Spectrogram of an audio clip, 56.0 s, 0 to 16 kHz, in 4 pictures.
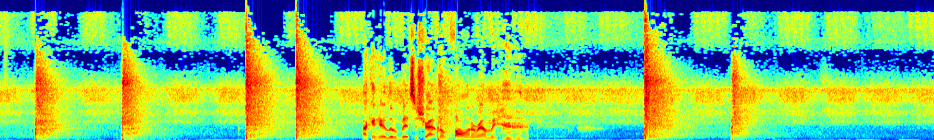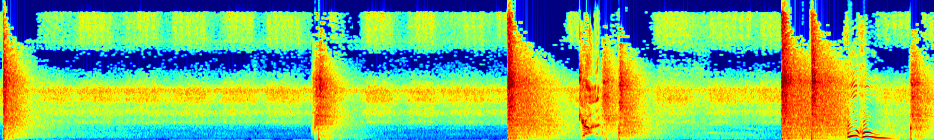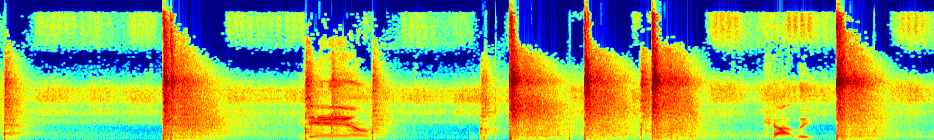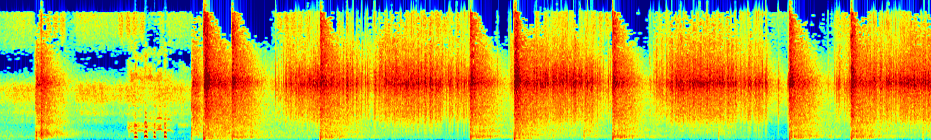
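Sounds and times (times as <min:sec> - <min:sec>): firework shells bursting: 0:00.0 - 0:09.0, 0:09.6 - 0:12.4, 0:13.9 - 0:15.4, 0:18.6 - 0:19.8, 0:21.5 - 0:56.0.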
